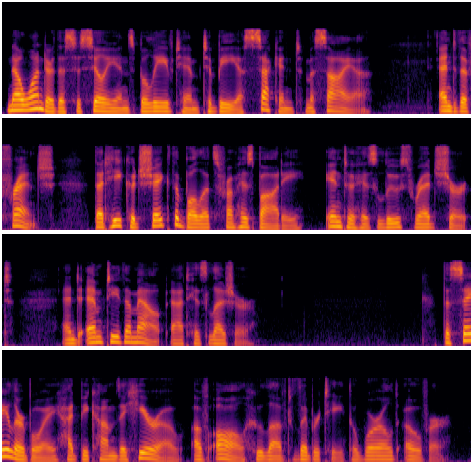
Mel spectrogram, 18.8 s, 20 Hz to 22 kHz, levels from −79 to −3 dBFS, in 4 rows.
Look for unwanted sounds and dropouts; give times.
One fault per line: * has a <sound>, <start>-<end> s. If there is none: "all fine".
all fine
